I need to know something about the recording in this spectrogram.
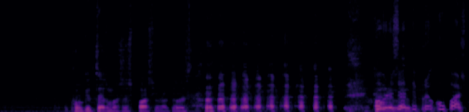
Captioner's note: laughs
